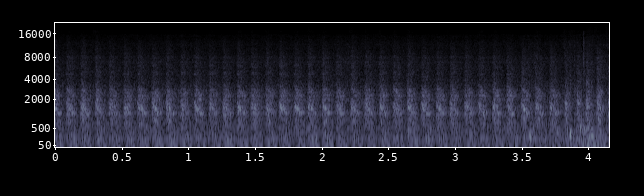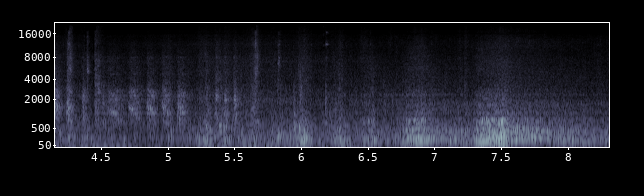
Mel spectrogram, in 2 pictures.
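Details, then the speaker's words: Diesel 4x4 in the Victorian High Country with a fuel pump lacking suction, cutting out whether cold or warm when on a hill: uneven chugging about two pulses a second, then faltering and stalling before a rough restart attempt, from fuel starvation. "so until it's warmed up and or even when it's warmed up if you're on a hill it'll starve the engine just cuts out like it just has just then"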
